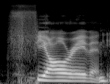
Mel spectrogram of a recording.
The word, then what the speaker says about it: Fjällräven: Fjällräven.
